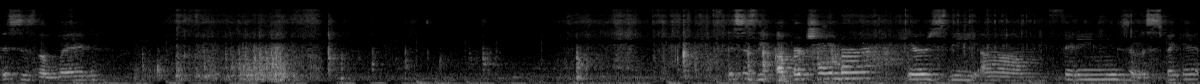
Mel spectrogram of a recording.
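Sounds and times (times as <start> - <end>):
cardboard box rustling and scraping: 1.8 - 3.3.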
